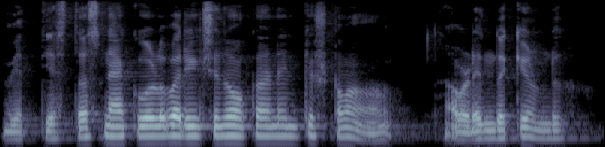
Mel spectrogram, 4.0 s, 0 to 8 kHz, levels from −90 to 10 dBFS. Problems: low volume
